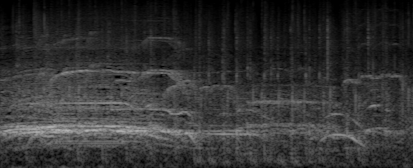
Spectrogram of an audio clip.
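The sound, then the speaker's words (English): A concert crowd in Eugene, Oregon erupts in loud, sustained applause mixed with shouting and high whooping cheers for a band before it plays. The noise stays dense for about five seconds, easing only slightly toward the end. “Before we even play one note, I would like everybody to make as much noise as possible for my favorite band,”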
